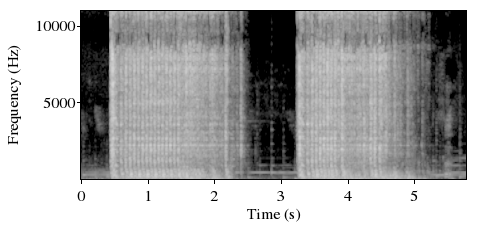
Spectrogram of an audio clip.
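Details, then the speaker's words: Xi 750 hull with swapped-in 650 engine, first start attempt on starting fluid, kill wires not yet connected, spark seems weak: two short bursts of rapid rough firing that die after seconds; engine catches briefly, possible backfire feared. "so it has some fire seems a bit weak but let's see if it does anything might backfire because i don't know if they're hooked up right"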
